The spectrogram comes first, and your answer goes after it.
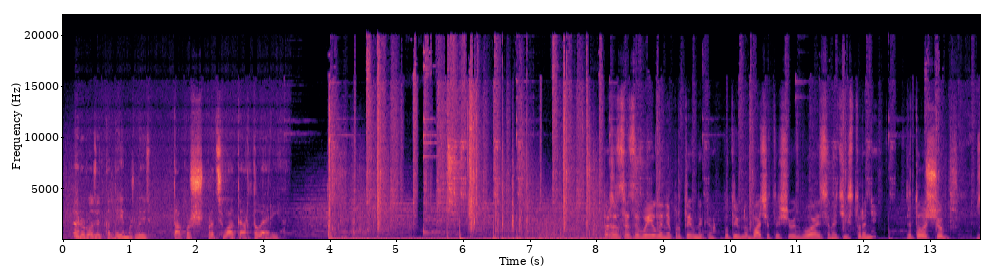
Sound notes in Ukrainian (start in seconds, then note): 5.7 звуки пострілів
